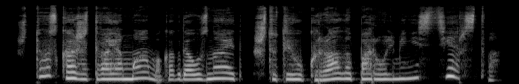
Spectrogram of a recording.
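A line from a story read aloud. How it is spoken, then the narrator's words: Smiling purr. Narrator (Russian): промурлыкала Нола с улыбкой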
